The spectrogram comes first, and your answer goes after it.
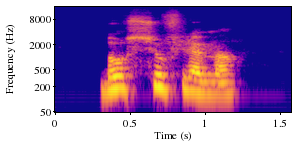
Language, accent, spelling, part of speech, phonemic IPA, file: French, Canada, boursouflement, noun, /buʁ.su.flə.mɑ̃/, LL-Q150 (fra)-boursouflement.wav
- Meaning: 1. swelling 2. blistering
